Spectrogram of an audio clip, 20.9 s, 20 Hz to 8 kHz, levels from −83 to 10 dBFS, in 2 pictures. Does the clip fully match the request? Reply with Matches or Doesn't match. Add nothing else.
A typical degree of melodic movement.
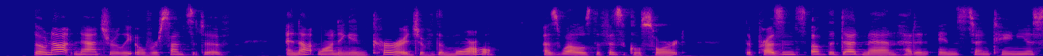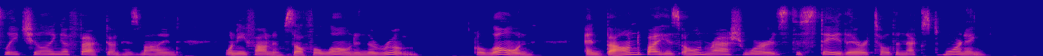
Matches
